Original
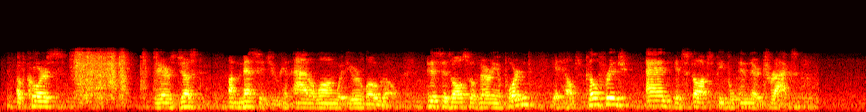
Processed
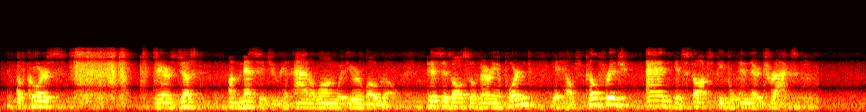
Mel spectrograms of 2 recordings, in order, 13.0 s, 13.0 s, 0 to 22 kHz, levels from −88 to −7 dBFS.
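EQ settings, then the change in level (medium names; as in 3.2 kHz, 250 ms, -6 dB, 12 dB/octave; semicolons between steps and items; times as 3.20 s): static phaser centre 2.9 kHz, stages 6; +7.0 dB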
